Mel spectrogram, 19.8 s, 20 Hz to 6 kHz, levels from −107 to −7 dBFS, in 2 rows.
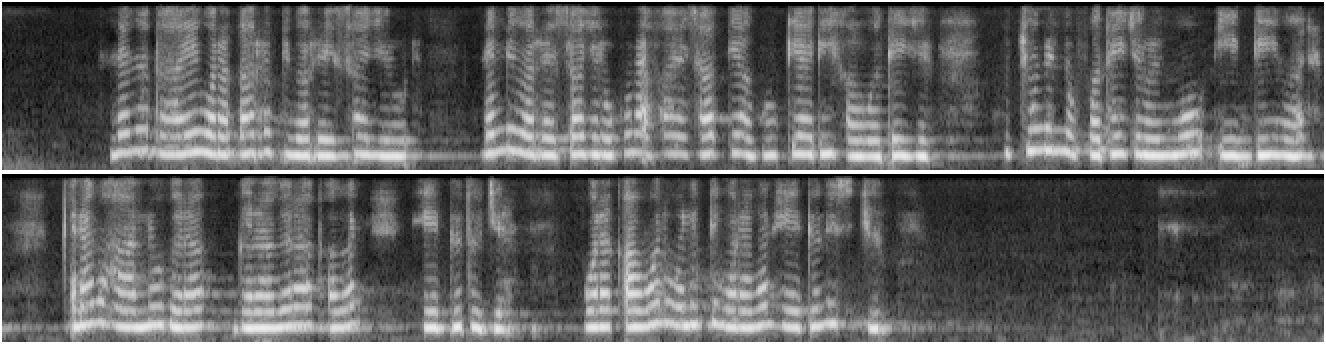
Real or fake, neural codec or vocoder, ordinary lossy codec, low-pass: fake; codec, 44.1 kHz, 2.6 kbps, SNAC; MP3, 48 kbps; 5.4 kHz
